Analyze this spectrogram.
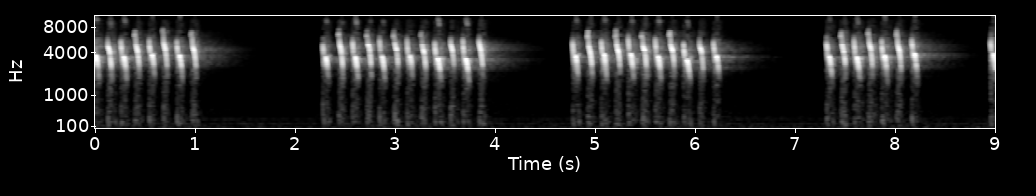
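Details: Male and female bar-winged prinia calls meant to coax quiet birds into voice and attract wild birds: four rattling bursts of eight to nine sharp high notes, each fading into echo.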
